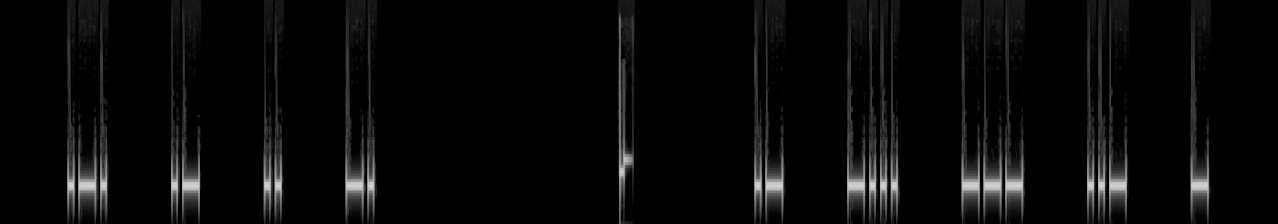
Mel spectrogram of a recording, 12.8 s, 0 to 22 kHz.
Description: Morse code, heard as a keyed tone, about 22 wpm, spaced as for 10 wpm, 690 Hz. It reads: RAIN ABOUT
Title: 4x Character Spacing - Top 300 Words - 22wpm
